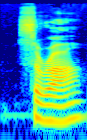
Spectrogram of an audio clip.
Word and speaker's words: Syrah: That is not how you say that. – Okay, how do you say it? How do you say it? – That is Blanc de Bois, Syrah, Merlot, and Caminera, New York.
